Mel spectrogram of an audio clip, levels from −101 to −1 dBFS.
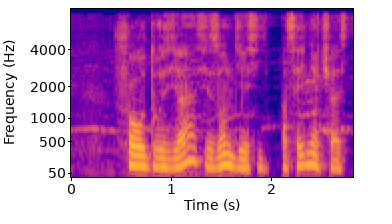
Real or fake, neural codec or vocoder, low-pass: real; none; 7.2 kHz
